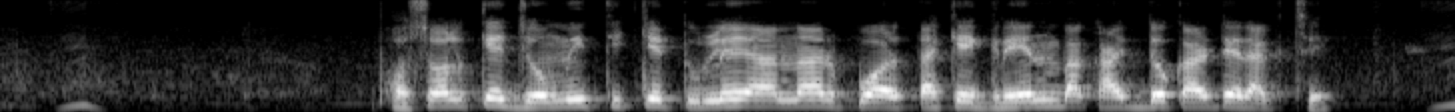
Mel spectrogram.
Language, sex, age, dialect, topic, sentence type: Bengali, male, 18-24, Western, agriculture, statement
